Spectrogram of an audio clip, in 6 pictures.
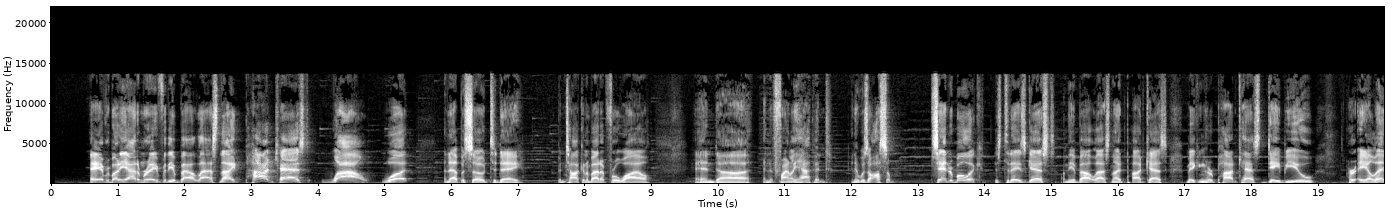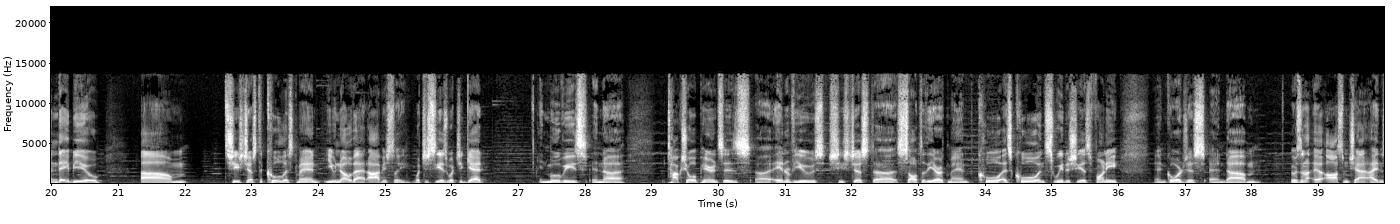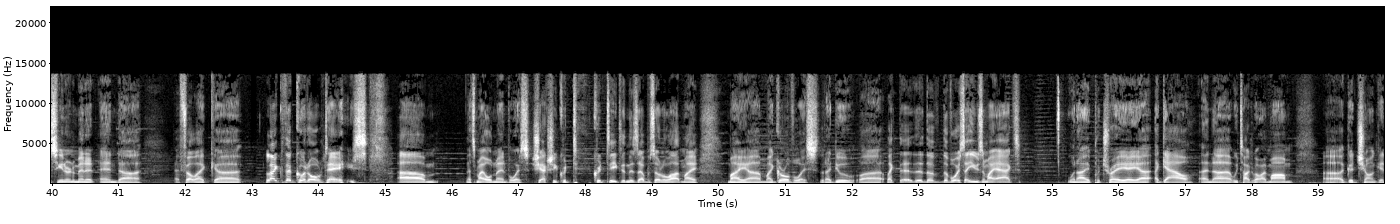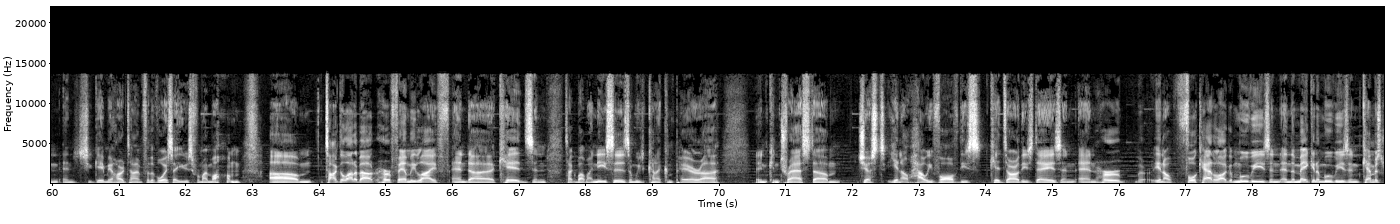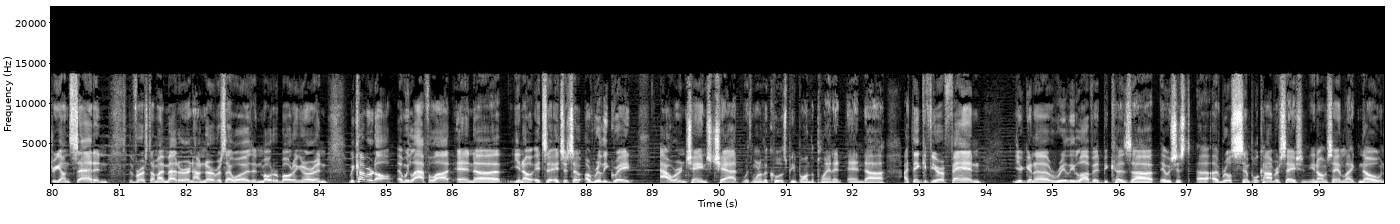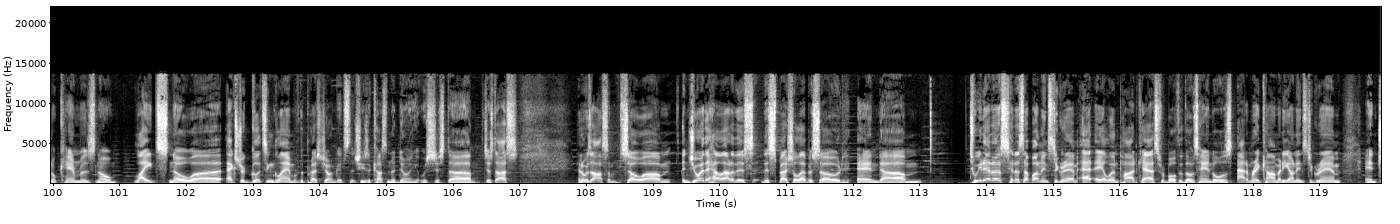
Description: Sandra Bullock makes her podcast debut for an amazing one on one chat with Adam Ray! From prepping for her role in The Blind Side, to the worlds of motherhood, to why she won’t sing karaoke, to her naked scene with Ryan Reynolds, getting motor boated by Adam in The Heat, and takes some fan questions! It’s an incredibly fun & candid interview with one of the sweetest and most talented people on the planet!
